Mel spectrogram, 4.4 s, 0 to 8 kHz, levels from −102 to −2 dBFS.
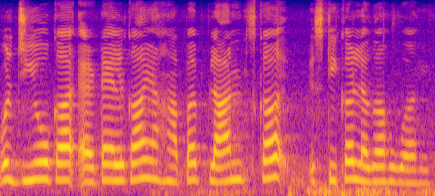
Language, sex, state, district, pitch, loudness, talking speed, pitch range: Hindi, female, Punjab, Kapurthala, 245 Hz, -15 LUFS, 180 wpm, 225-260 Hz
